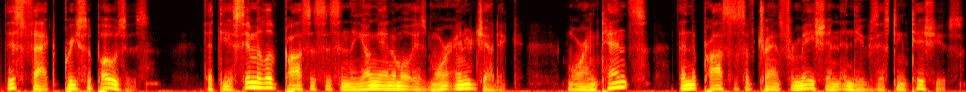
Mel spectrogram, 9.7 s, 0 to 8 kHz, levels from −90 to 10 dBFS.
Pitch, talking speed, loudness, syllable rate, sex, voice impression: 105 Hz, 155 wpm, -19 LUFS, 5.9 syllables/s, male, very masculine, very middle-aged, thick, tensed, very powerful, bright, soft, slightly muffled, fluent, raspy, cool, intellectual, slightly refreshing, sincere, calm, mature, friendly, reassuring, unique, slightly elegant, wild, sweet, very lively, kind, slightly modest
